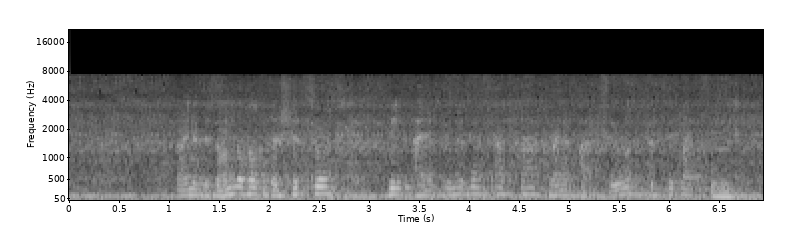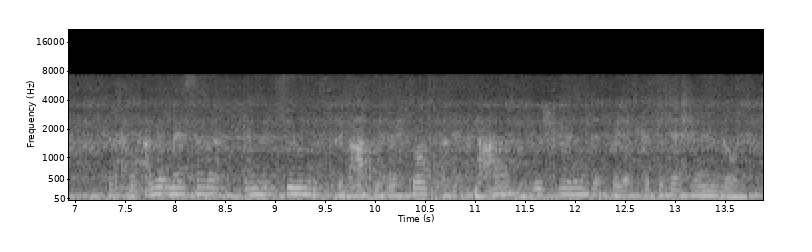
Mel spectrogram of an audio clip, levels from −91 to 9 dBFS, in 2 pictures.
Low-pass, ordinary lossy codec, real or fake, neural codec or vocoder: none; none; fake; codec, 16 kHz, 1.1 kbps, Voila-Tokenizer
